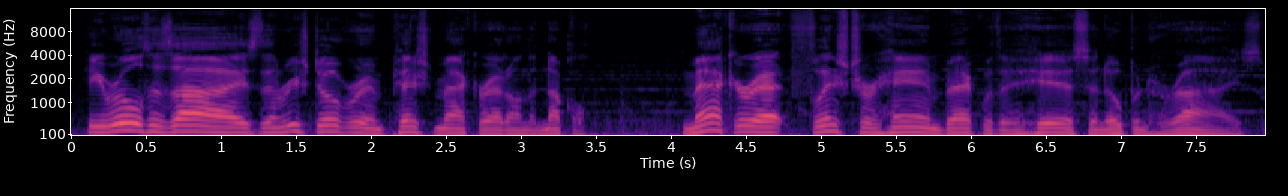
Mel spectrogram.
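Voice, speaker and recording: Male storyteller, medium pitch, scripted fantasy narration, light music bed beneath. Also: a little mellow. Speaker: audiobook narrator. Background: faint music.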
